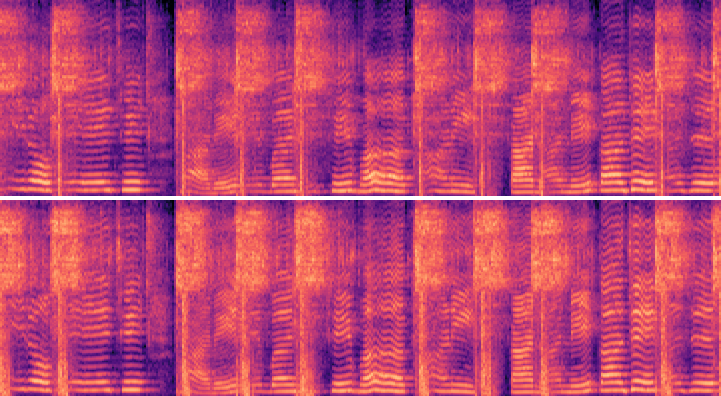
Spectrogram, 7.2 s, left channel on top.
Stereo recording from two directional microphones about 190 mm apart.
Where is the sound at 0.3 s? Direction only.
30° right (ahead or behind).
